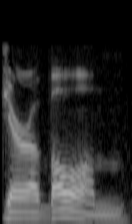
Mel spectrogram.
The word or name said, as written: jeroboam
